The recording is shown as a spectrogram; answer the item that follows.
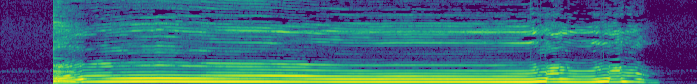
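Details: A wolfdog gives a single loud sustained howl. It begins abruptly and holds an even, smooth pitch for about five seconds, then wavers in a few quick breaks before dropping away.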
